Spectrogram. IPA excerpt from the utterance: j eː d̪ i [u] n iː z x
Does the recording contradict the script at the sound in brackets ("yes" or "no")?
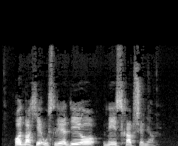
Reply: yes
